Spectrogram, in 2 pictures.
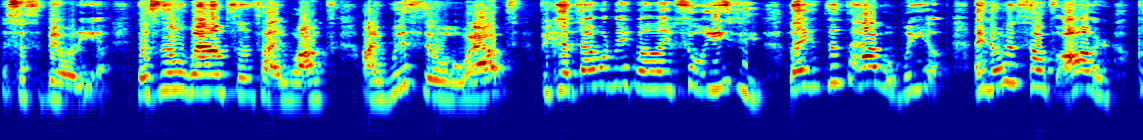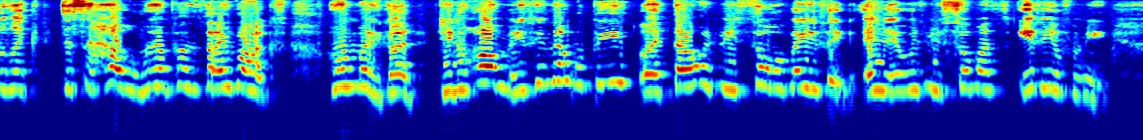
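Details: Woman with cerebral palsy, which causes her walking difficulty; dysarthria (cerebral palsy).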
